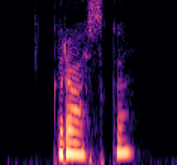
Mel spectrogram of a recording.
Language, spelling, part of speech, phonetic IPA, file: Russian, краска, noun, [ˈkraskə], Ru-краска.ogg
- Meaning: 1. paint, dye, ink 2. colors 3. blush, flush (complexion)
